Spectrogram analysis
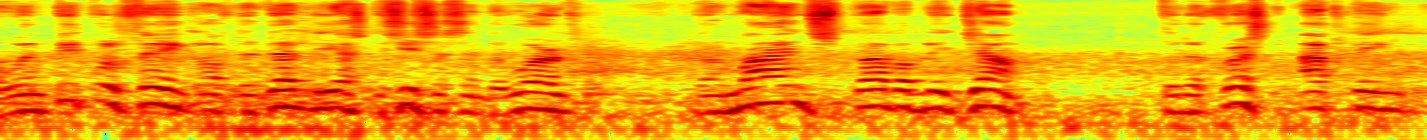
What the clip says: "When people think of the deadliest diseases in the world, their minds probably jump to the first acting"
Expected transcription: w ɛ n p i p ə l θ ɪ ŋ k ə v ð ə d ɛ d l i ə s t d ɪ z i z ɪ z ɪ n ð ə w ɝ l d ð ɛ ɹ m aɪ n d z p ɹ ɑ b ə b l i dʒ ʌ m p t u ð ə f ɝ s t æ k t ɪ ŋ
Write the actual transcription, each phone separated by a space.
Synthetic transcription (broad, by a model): w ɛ n p i p ə l θ ɪ ŋ k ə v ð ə d ɛ d l i ə s t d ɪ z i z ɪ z ɪ n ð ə w ɝ l d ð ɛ ɹ m aɪ n d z p ɹ ɑ b ə b l i dʒ ʌ m p t u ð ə f ɝ s t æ k t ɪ ŋ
